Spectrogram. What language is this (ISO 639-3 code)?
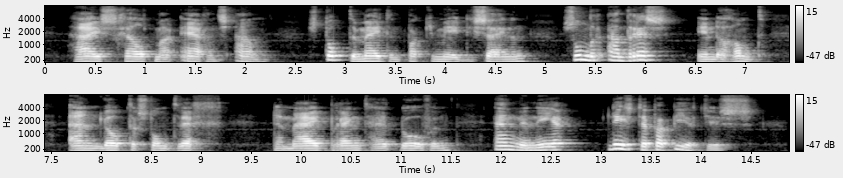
nld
